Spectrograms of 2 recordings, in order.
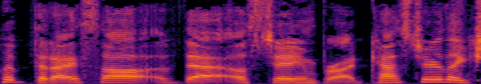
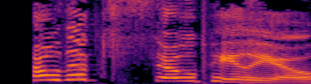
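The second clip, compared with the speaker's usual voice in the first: dripping sarcasm, high-pitched and drawn out; 9 semitones higher than usual. Reacting to canola oil in a low carb diet: sarcastic. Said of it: "it's sarcasm".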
